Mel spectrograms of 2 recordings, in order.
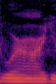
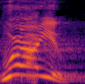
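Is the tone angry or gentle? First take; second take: gentle; angry. First: It sounds gentle and longing, not demanding. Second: It sounds like an angry, demanding parent.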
